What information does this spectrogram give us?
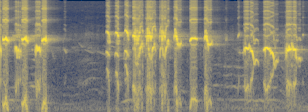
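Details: Kacer, or Oriental magpie-robin, in full song ('gacor'): a few quick chirps, a brief silence, then a rapid rolling string of harsh whistled notes, ending in descending slurred whistles.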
